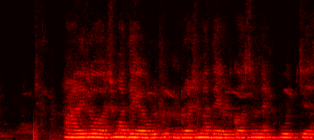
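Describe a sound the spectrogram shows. Young children sing together close by.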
